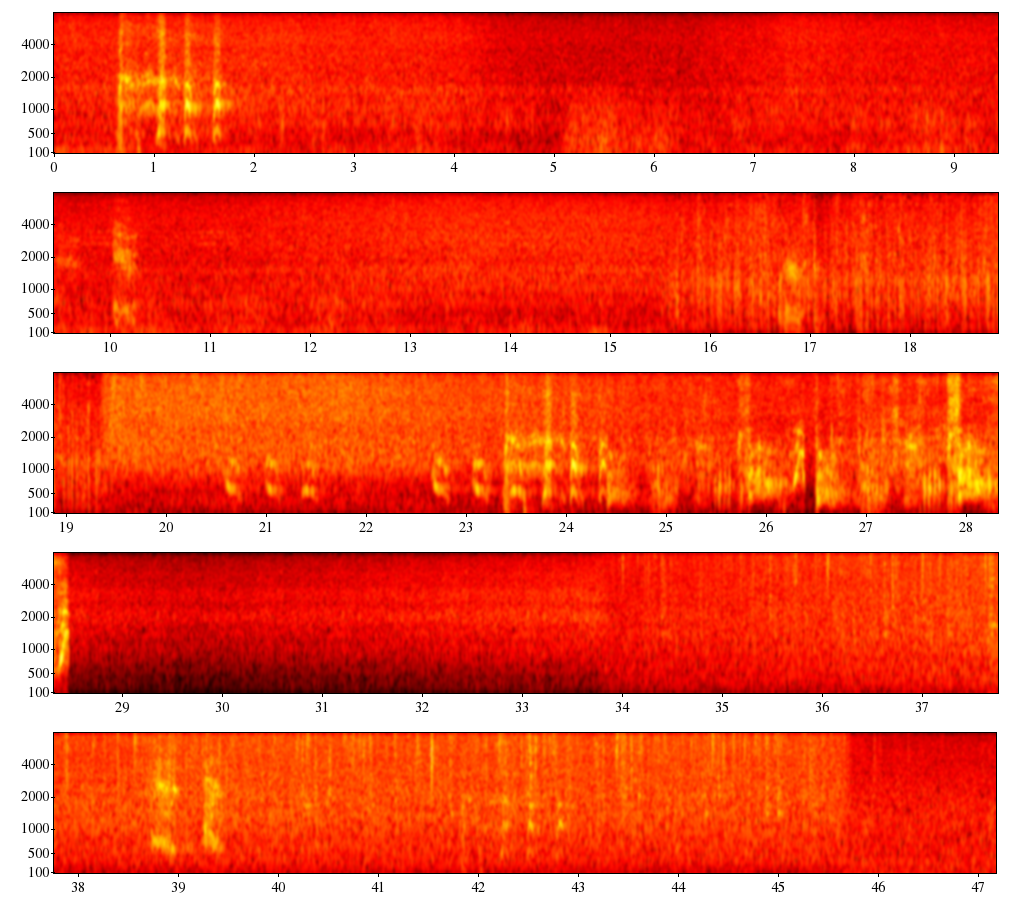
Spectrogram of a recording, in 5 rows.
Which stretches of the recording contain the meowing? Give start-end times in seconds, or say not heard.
0.6-1.8, 23.4-24.4, 41.8-43.0.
